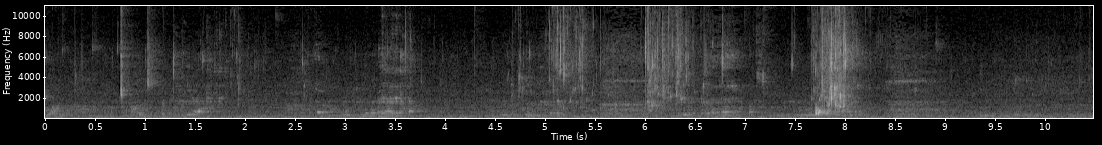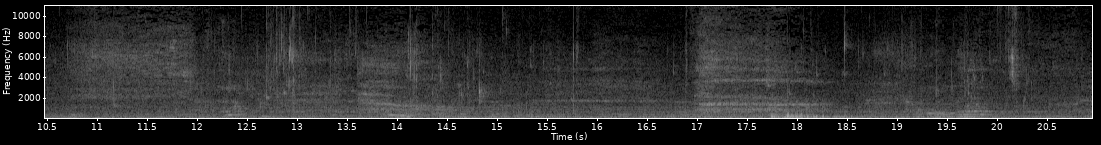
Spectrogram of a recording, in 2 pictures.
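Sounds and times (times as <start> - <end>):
water splashes: 0.0 - 10.0, 10.8 - 15.5
bathwater sloshing and dripping: 0.0 - 20.9.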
